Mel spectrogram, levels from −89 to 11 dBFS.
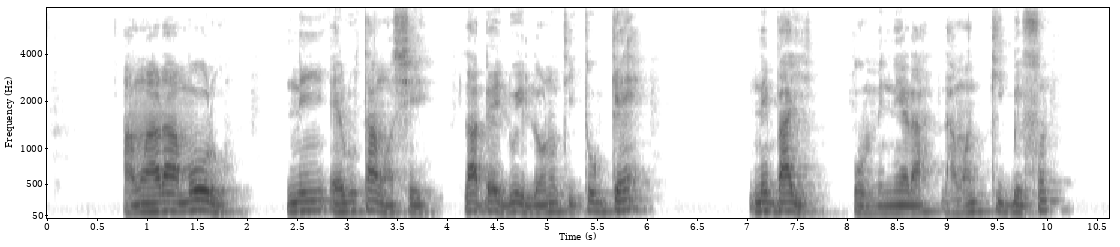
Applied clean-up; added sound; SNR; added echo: none; none; none; none.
